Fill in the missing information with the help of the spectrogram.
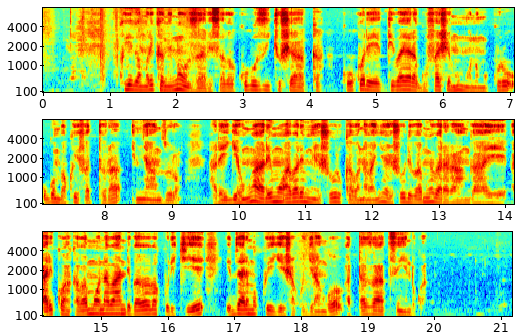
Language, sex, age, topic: Kinyarwanda, male, 25-35, education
